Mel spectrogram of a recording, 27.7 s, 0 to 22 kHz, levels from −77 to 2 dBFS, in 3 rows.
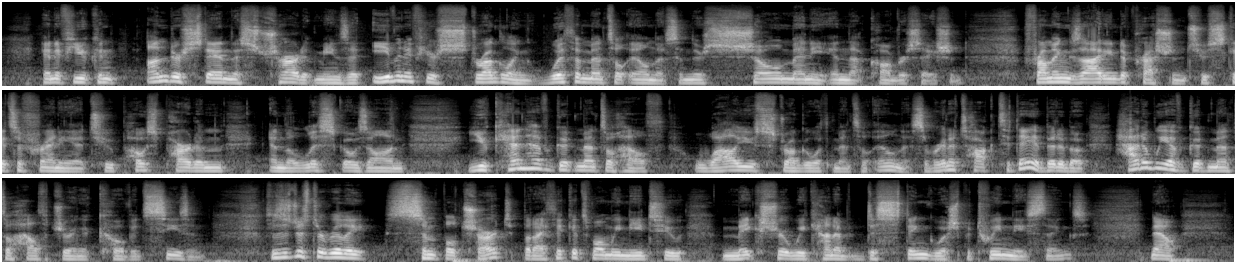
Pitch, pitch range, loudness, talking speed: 120 Hz, 110-135 Hz, -16 LUFS, 210 wpm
